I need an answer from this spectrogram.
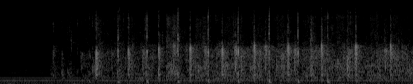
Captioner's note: applause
